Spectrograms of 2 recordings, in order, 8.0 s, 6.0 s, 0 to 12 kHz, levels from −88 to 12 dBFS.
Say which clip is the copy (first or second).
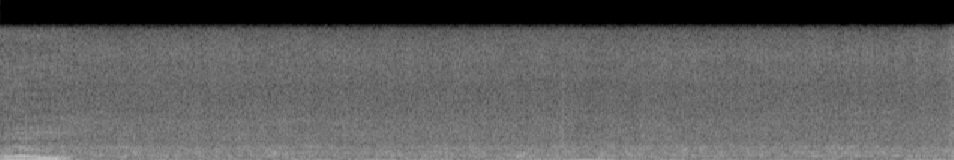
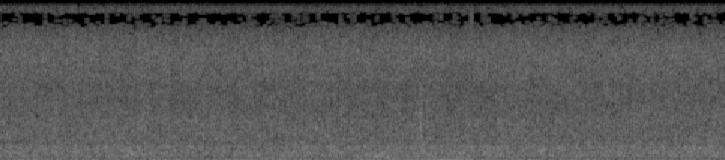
first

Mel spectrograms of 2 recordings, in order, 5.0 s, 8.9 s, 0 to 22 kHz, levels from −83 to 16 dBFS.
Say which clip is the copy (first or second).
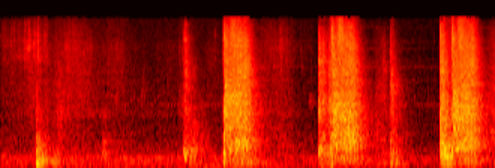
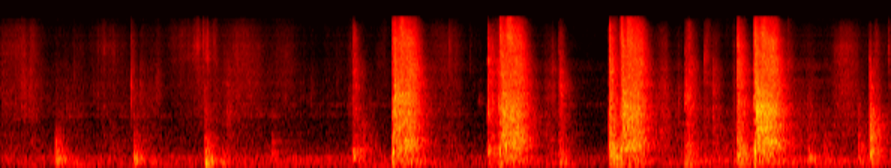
second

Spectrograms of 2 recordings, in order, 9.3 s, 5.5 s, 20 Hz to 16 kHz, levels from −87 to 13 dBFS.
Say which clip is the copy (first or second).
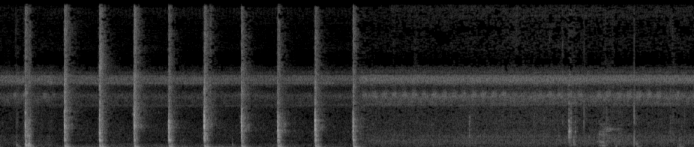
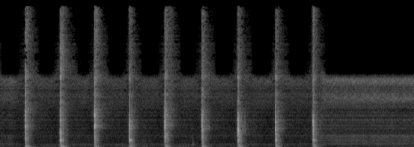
second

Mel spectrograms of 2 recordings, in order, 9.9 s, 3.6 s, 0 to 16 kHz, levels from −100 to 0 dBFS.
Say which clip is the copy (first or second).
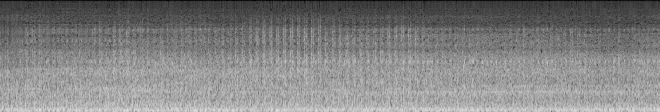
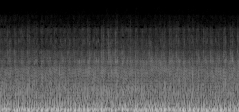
second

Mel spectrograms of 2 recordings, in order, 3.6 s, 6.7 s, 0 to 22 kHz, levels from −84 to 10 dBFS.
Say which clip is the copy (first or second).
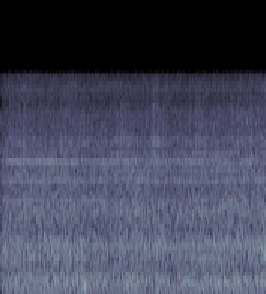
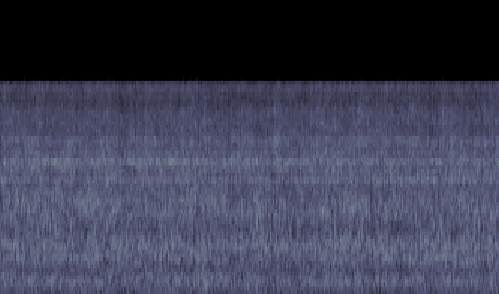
second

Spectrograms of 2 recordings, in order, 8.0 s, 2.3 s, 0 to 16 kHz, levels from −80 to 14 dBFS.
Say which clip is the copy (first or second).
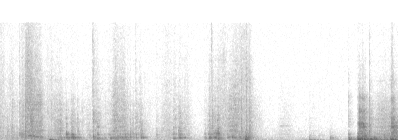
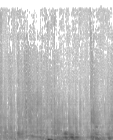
second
